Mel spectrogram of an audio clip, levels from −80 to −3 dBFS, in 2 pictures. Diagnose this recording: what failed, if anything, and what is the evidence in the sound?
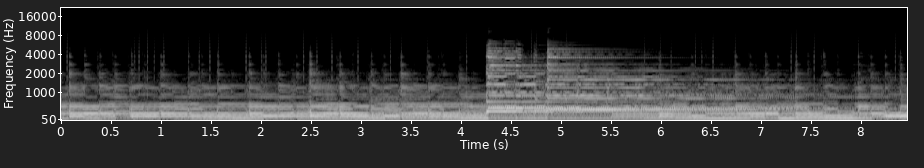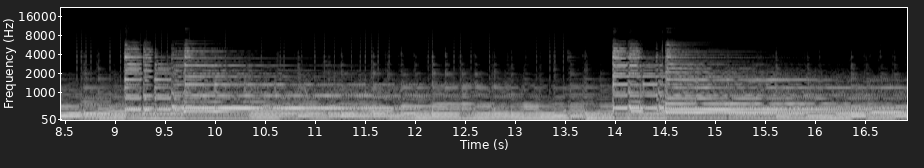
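Train of clicks from 0.06 to 13.49 s: about 70 similar ticks at an uneven 5.6 per second, roughly as loud as the sound, likely from interference in the analogue wiring or interface.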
